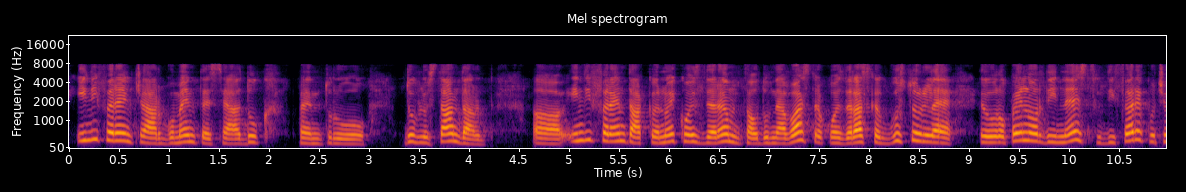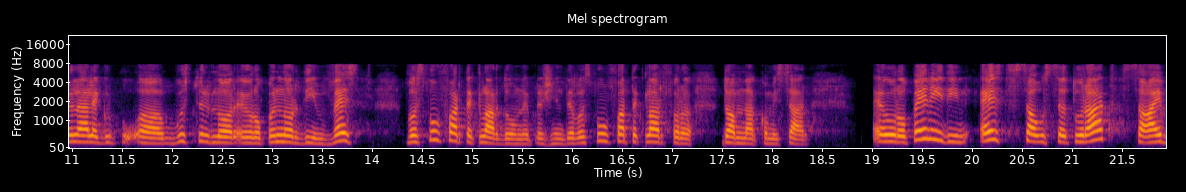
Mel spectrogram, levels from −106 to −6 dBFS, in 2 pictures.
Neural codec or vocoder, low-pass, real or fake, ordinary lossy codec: codec, 16 kHz, 4.8 kbps, FACodec; none; fake; none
